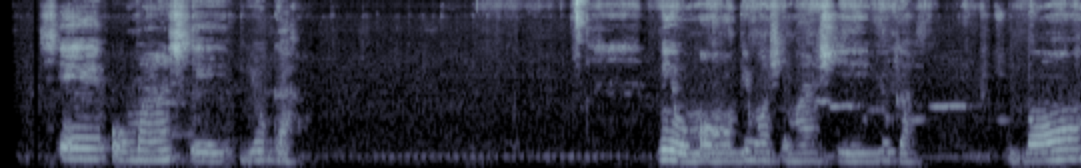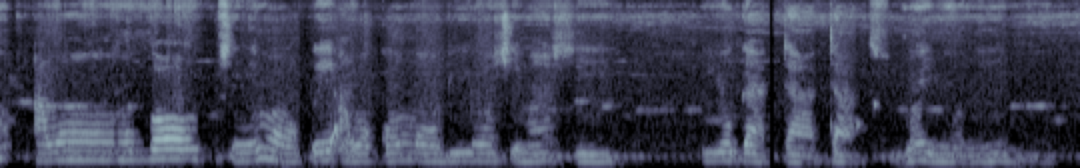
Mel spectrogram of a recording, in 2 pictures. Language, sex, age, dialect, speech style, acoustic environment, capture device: Yoruba, female, 45-54, Nigeria - Lagos Yoruba, relaxed, people talking, mobile / Linux / Chrome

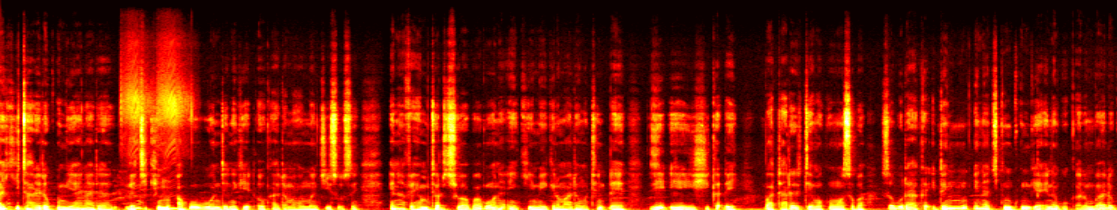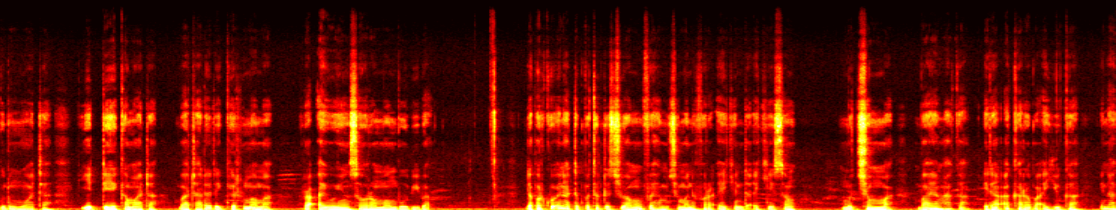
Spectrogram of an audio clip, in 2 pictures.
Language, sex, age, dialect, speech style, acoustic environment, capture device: Hausa, male, 25-34, Nigeria - Nigerian Standard, excited; focused, nature; appliances, mobile / Linux / Chrome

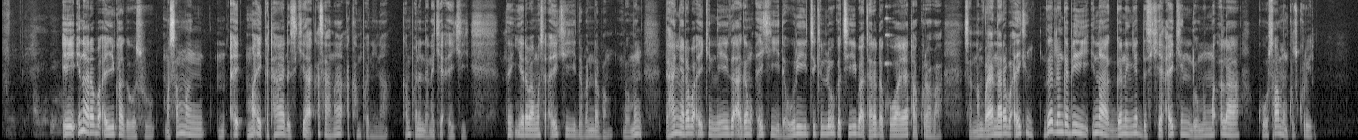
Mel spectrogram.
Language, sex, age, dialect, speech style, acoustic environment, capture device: Hausa, male, 25-34, Nigeria - Kano, happy, people talking; nature, mobile / Linux / Chrome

